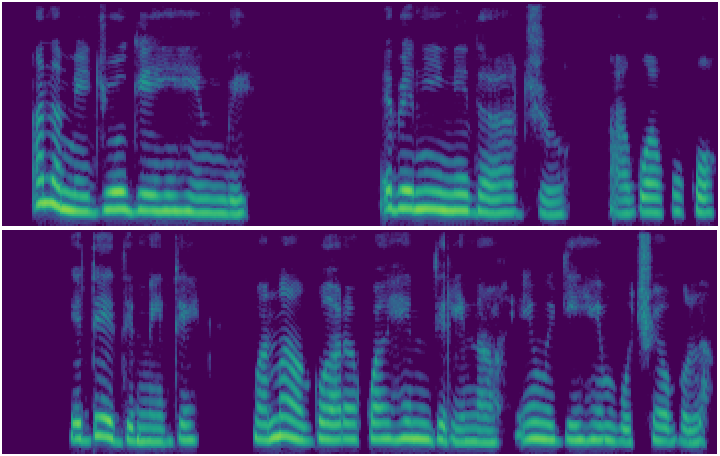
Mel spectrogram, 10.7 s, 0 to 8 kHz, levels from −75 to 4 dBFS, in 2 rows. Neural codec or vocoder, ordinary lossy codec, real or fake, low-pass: codec, 16 kHz, 4 kbps, X-Codec, HuBERT features, trained on balanced general audio; none; fake; none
